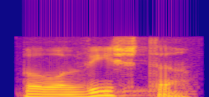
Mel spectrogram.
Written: Boa Vista

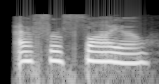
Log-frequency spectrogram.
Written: afrophile

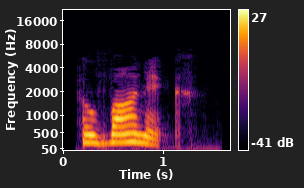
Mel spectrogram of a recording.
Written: ovonic

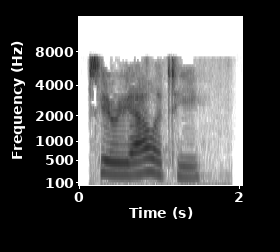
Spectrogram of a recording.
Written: seriality

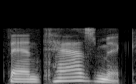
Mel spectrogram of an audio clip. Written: phantasmic

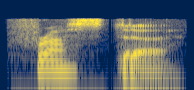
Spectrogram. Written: frusta

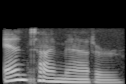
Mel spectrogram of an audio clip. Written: antimatter

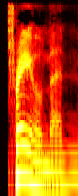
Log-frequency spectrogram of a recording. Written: trailman

